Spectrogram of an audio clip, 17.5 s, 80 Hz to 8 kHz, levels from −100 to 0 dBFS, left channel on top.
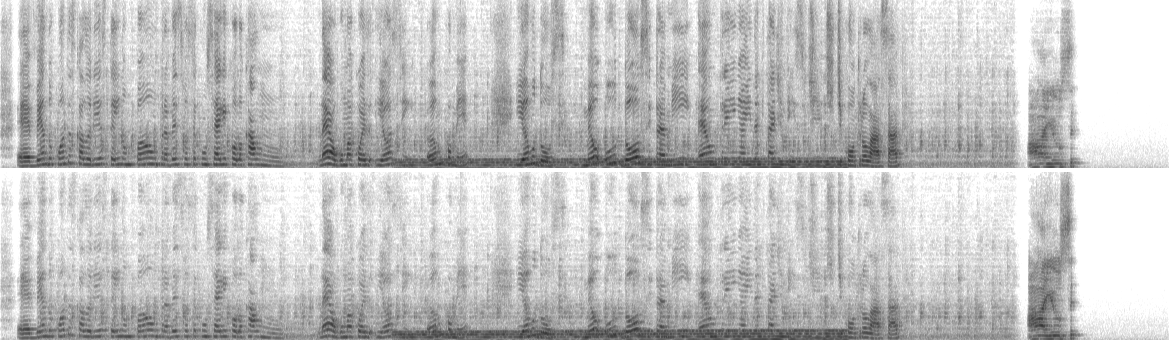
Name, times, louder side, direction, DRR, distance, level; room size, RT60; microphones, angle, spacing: voice 1, 0.0-7.1 7.4-13.6, left 4 dB, 45° left, 0.4 m, -31 dB
sound 1, 0.5-15.2, left 2 dB, 20° left, 0.8 m, -48 dB
sound 2, 5.9-12.7, right 1 dB, 30° right, 0.9 m, -32 dB
voice 2, 15.4-16.1, right 4 dB, 55° right, 0.7 m, -30 dB
5.4 x 3.7 x 2.3 m
head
